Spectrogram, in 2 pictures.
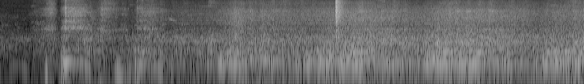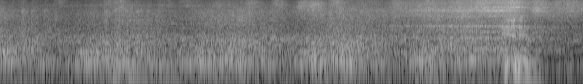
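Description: A train rumbles steadily along the rails with a low, continuous roar, occasional clicks and a brief metallic screech near the end, with no voices.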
